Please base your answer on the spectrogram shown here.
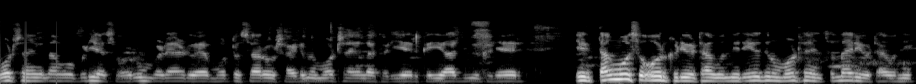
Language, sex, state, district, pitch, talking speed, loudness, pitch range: Rajasthani, male, Rajasthan, Churu, 155 Hz, 170 wpm, -19 LUFS, 145-175 Hz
